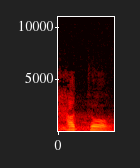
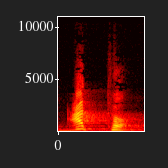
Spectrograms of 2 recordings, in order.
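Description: First: The word begins with a breathy h sound. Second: The word begins with a throaty ayn sound. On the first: This is the standard Quraysh pronunciation. "حتی را نمیتونه بگه حتی" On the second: "میگه عطی"

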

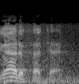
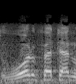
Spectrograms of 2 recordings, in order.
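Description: First: The first vowel is an open 'a' sound. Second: The first vowel is a rounded 'u' sound. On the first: "به فتح غین" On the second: "به ضم غین"

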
